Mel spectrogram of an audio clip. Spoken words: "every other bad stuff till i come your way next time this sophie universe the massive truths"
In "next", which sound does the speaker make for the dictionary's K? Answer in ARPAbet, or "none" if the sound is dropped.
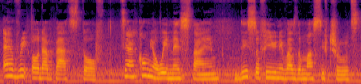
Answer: K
